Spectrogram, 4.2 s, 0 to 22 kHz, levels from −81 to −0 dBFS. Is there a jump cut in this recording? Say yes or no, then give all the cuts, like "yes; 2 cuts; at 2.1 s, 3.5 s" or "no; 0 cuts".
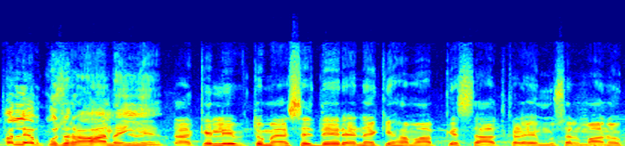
no; 0 cuts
